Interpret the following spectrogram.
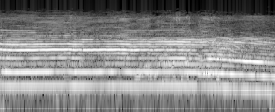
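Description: A man's loud, drawn-out goal shout: one long held note that slides down in pitch near the end, as the breath runs out.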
